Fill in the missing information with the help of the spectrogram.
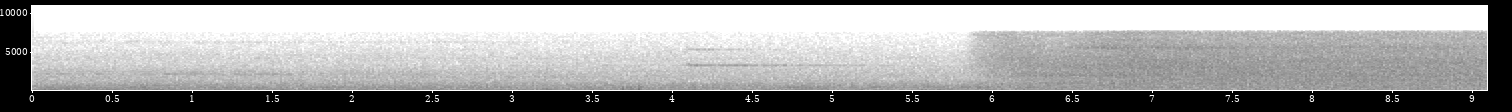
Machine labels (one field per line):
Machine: fan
